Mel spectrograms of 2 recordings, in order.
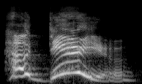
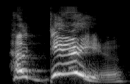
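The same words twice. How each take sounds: First: Slow, loud 'How dare you?' ending on a rise; mock outrage. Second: Slow, loud 'How dare you?' falling to a firm end; mock outrage. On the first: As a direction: ask 'dare' like an offended question. Repeated mock outrage, rising. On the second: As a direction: land 'dare' hard and let it drop.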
